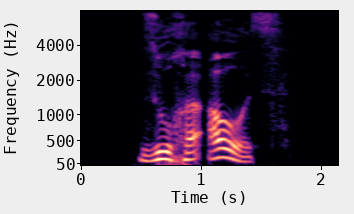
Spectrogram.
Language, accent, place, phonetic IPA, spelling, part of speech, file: German, Germany, Berlin, [ˌzuːxə ˈaʊ̯s], suche aus, verb, De-suche aus.ogg
- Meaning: inflection of aussuchen: 1. first-person singular present 2. first/third-person singular subjunctive I 3. singular imperative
